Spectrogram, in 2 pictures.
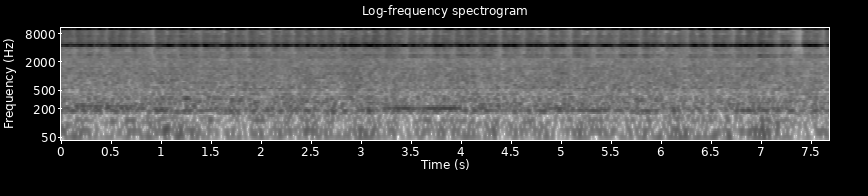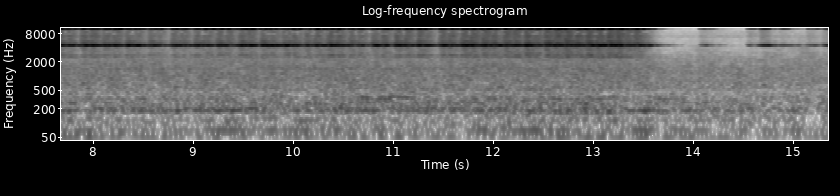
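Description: A steady, high-pitched ringing tone, several pitches held together over a background hiss and a low hum, cutting off suddenly near the end.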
